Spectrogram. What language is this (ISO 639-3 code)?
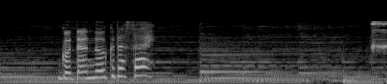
jpn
